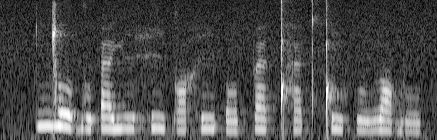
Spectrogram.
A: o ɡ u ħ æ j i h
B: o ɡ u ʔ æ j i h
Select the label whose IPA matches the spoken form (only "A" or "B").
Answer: B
